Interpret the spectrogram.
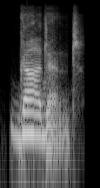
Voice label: "guardant", Indian

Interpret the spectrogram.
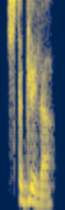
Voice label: "scagliola", Indian

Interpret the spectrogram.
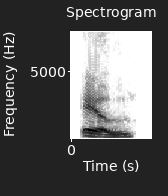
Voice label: "ell", Indian

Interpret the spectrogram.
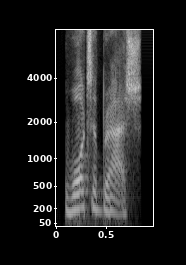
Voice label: "waterbrash", Indian

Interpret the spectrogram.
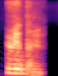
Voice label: "ribbon", Indian

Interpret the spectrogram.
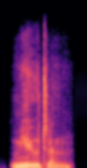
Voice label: "muton", Indian

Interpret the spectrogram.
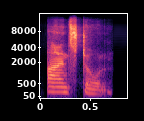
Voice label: "ironstone", Indian

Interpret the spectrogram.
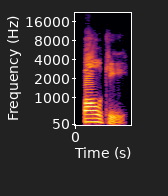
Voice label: "baulky", American

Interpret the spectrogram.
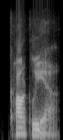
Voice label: "cochlea", American

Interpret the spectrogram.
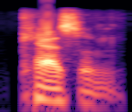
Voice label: "chasm", American

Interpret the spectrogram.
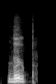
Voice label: "loop", American

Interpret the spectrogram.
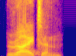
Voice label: "righten", Indian

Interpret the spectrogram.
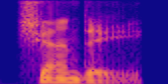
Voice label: "shandy", British

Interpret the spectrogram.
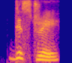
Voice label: "distrait", Indian

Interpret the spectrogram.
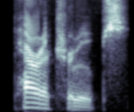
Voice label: "Paratroops", American

